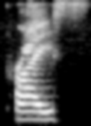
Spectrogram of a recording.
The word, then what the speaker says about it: Priess: price class or pronounce price like the german price we're very lucky to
